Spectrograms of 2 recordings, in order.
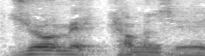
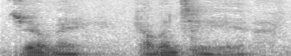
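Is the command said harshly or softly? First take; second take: harshly; softly. First: The command is said sharply and precisely. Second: The command is said in a softened way. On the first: It suits a dog that likes precise commands. "instead of saying" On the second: It suits a castrated dog. "If they've been castrated, then you soften it"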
